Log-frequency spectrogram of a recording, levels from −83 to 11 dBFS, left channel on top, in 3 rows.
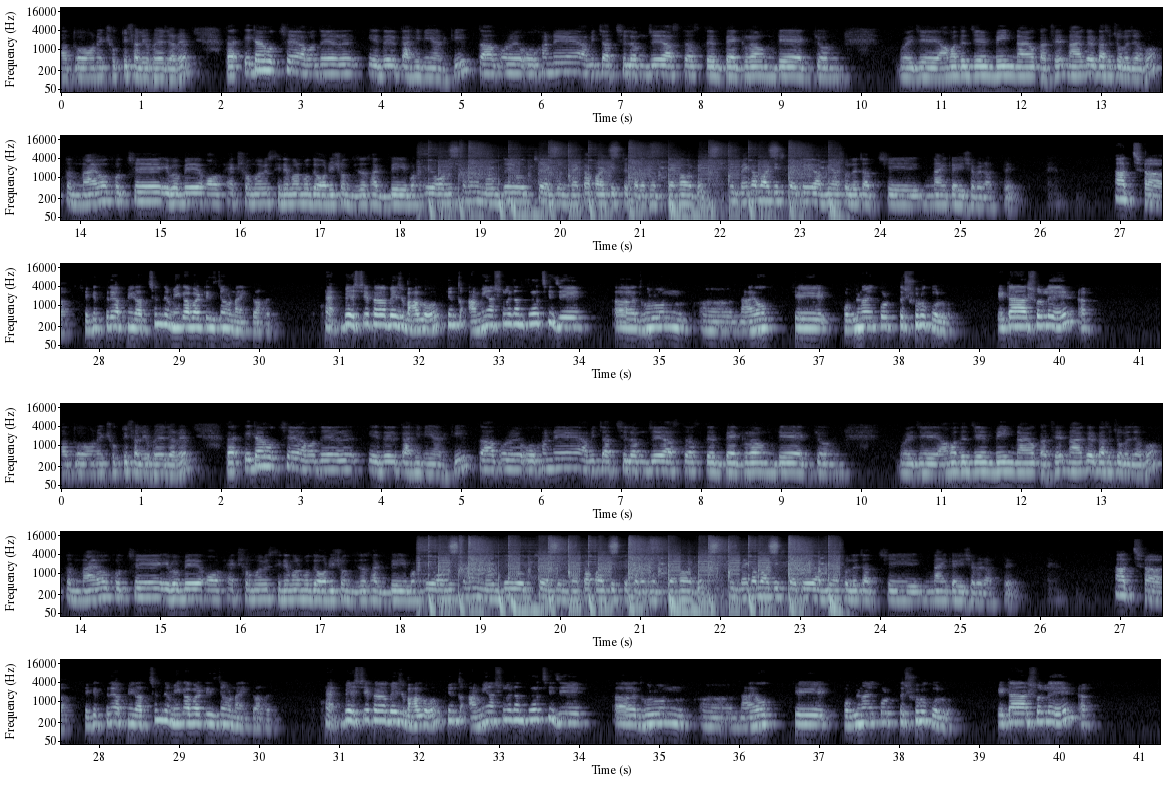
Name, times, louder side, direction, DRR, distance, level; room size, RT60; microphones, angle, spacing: voice 1, 0.0-9.8 10.5-25.7, left 1 dB, 35° left, 1.4 m, -25 dB
sound 1, 18.2-23.6, right 5 dB, 35° right, 0.3 m, -29 dB
voice 2, 26.9-30.1 30.8-34.0 34.4-36.4 36.7-38.6 39.2-40.3, left 3 dB, 90° left, 1.4 m, -22 dB
5.4 x 5.0 x 5.1 m
head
